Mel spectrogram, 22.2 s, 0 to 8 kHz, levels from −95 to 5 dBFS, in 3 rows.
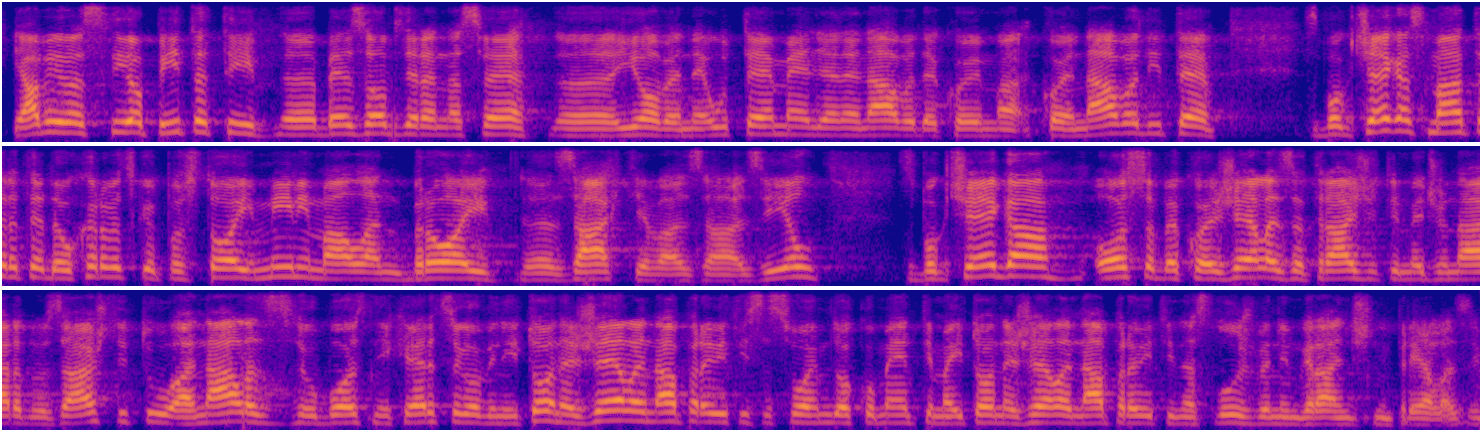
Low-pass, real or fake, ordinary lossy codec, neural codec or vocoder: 7.2 kHz; real; Opus, 32 kbps; none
